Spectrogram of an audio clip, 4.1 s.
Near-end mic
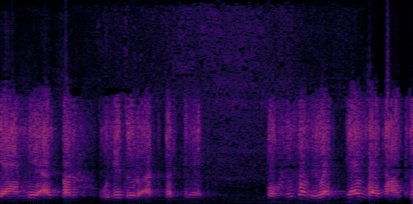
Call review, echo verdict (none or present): present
